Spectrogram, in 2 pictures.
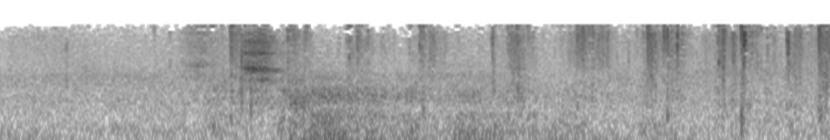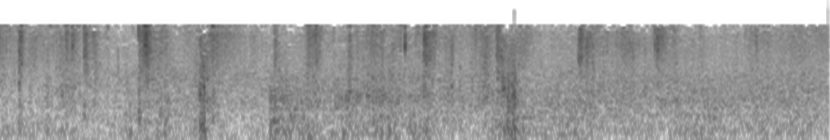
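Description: Strong, steady storm wind roars without letup, with sharp gusts buffeting hard and occasional deep thuds rumbling beneath. No voices can be heard.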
